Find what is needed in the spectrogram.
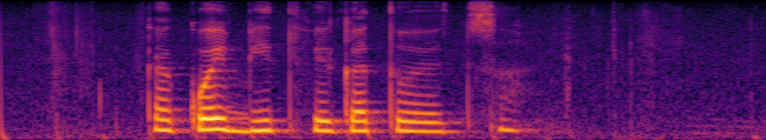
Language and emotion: Russian, neutral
